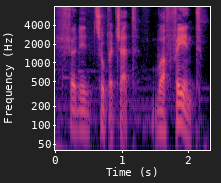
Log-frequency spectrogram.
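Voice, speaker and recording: A man's voice: sits low, takes it slowly, a little mellow, soft background music. A young Finnish man with a Finnish accent hosting a casual live stream at home, reading viewer comments and chatting, often restarting his words and slipping into Swedish phrases. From Finland. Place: small indoor room at home. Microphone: headset with desk mic in front.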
